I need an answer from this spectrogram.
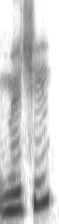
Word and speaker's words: Muchie: Hi, Brother Muchie. Did I pronounce it right? Muchie? Yes, you did it perfectly.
